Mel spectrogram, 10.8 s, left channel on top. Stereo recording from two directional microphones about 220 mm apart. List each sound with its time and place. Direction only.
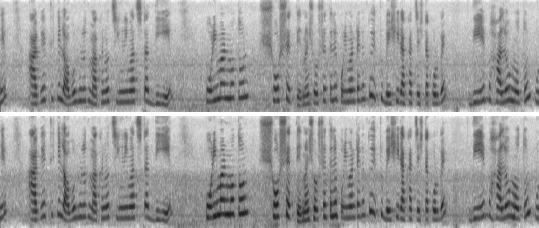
0.5 s a woman's voice: 20° right (ahead or behind)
